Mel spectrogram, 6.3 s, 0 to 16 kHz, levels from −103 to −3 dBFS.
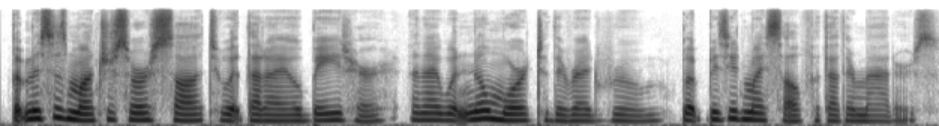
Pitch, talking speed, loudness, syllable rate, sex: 185 Hz, 240 wpm, -18 LUFS, 5.4 syllables/s, female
